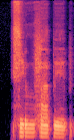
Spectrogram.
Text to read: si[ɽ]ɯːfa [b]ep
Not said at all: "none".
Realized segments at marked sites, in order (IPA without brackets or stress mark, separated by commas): ɽ, p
